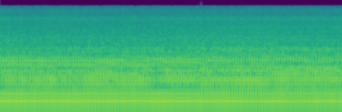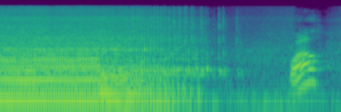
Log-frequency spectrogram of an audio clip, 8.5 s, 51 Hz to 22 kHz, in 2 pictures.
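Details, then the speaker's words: Suzuki DR-Z125 dirt bike after rebuild of a blown engine, started with fuel poured down the airbox: single cylinder racing at a fast idle with raspy popping before dying away; idle super high, exhaust leak also noted. "well it's running the idle's super high and it's got an exhaust leak but it's started"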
